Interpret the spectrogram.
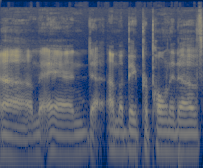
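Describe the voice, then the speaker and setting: Speaking in a monotone with flat intonation, a man with an American accent has a fairly low pitch. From US South, North Carolina, Randolph County. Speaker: mortgage business owner. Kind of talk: podcast interview.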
